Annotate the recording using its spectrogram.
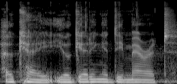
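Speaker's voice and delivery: said in a low tone. Speaker showing how to tell off frustrated kids, low tone. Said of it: "but say them at a low tone".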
